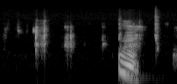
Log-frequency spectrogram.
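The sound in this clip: Soft clicks and taps of nuts being handled for ASMR, a few scattered light ticks with a brief hummed voice between them.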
